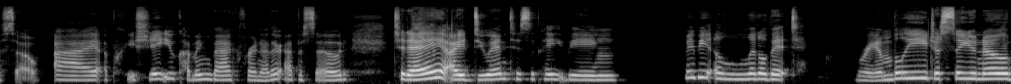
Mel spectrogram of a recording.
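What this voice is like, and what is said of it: Slightly sick, not-ideal voice. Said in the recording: “apologize for my voice. ... I am at the end of being just a little bit sick, and so it does not sound ideal.”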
